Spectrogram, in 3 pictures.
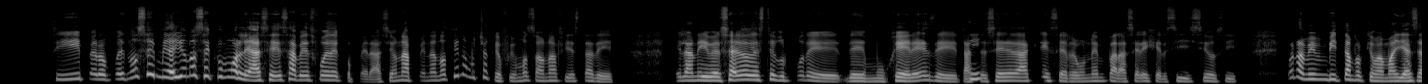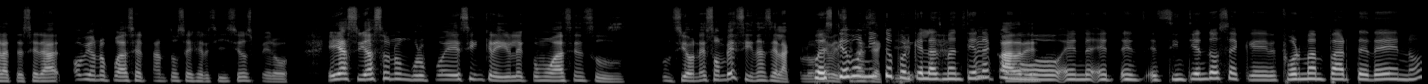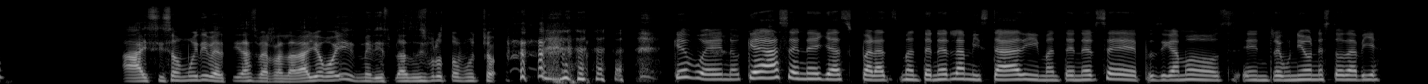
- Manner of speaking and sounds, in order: laugh
- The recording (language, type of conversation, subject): Spanish, podcast, ¿Qué recuerdos tienes de comidas compartidas con vecinos o familia?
